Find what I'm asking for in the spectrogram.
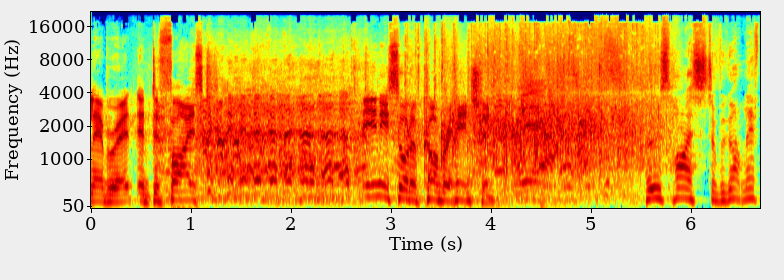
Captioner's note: laughter, applause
